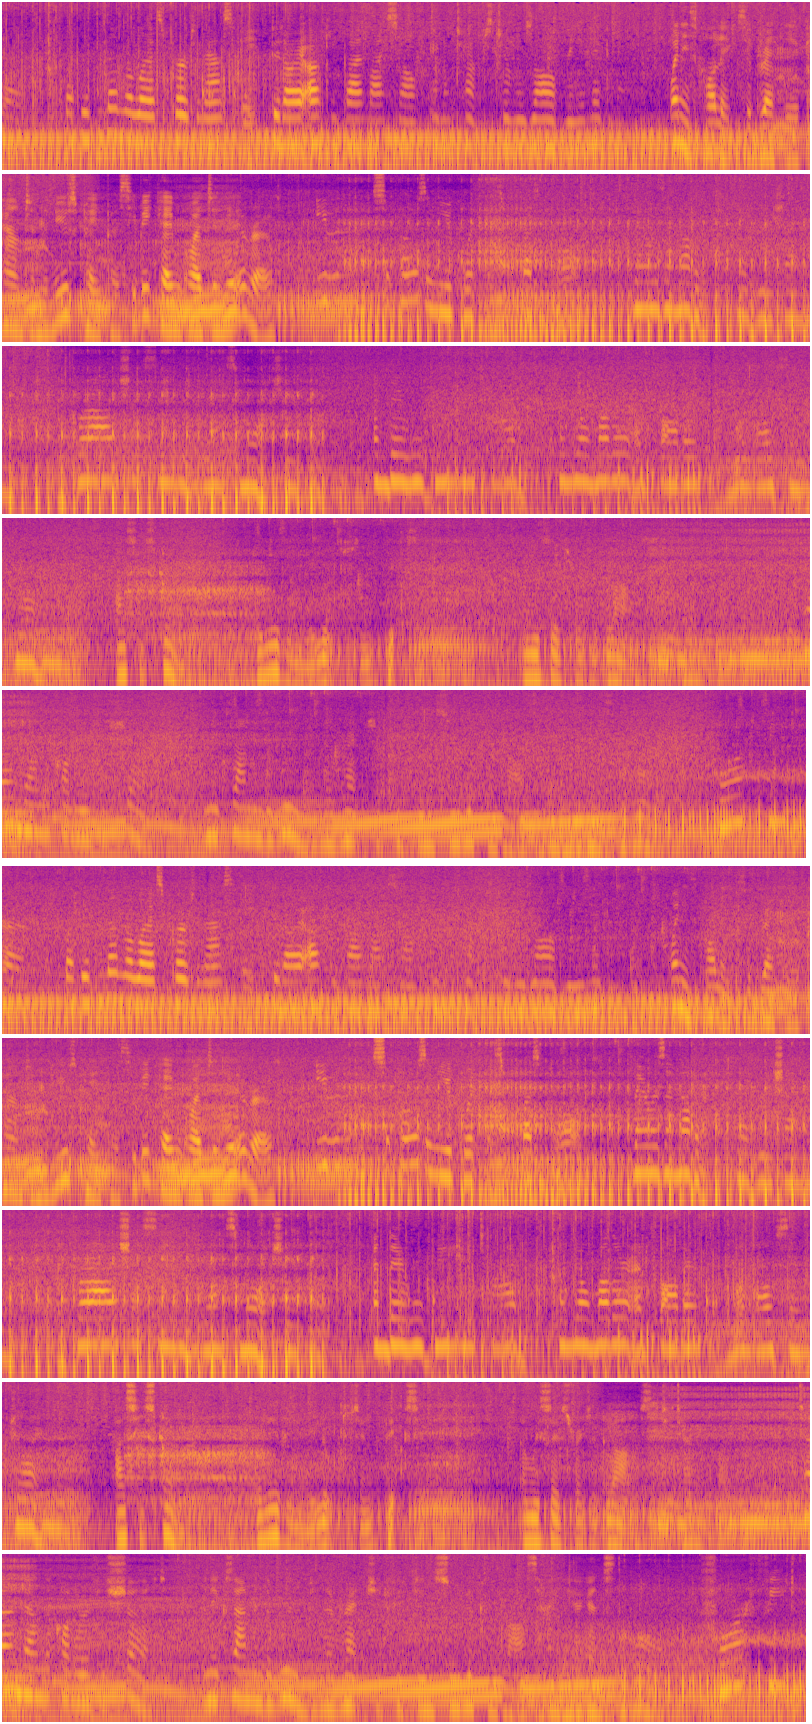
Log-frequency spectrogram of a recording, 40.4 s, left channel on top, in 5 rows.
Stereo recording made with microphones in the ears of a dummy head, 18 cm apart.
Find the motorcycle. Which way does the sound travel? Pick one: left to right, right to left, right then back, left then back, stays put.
stays put.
